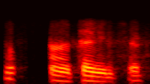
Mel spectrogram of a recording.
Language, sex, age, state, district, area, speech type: Tamil, male, 18-30, Tamil Nadu, Nilgiris, rural, conversation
